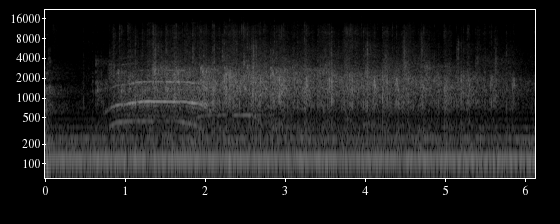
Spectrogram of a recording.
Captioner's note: audience claps; audience cheers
